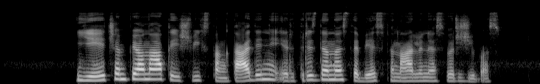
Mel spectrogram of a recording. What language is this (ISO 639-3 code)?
lit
